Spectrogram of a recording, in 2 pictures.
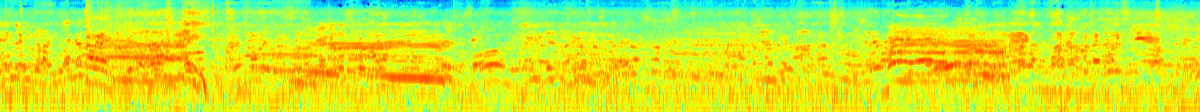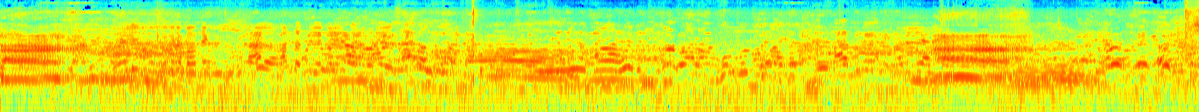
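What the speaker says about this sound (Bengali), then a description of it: "শাহিওয়ালা ষাঁড়" A Sahiwal bull at a busy cattle market lows in long, drawn-out calls that repeat through the scene, mixed with the murmur and chatter of traders haggling close by.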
